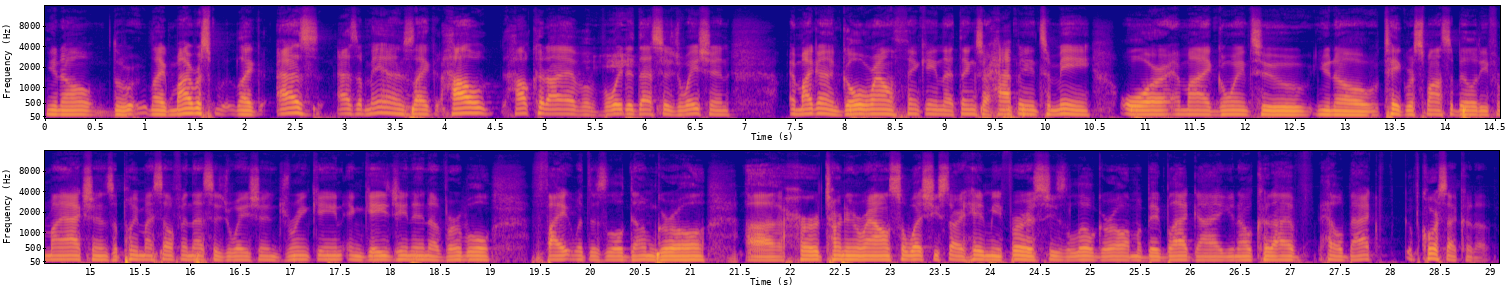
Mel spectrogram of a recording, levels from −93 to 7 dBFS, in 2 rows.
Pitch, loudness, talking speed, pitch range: 130 Hz, -22 LUFS, 190 wpm, 120-140 Hz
